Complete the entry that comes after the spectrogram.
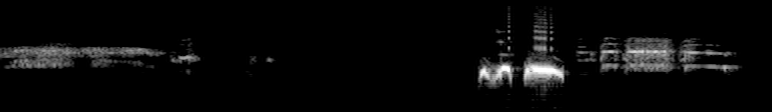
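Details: Spotted dove of the thổ sấm style gives a single low phrase: a wavering short coo, then a longer mellow note. Soft chirping from other birds comes before and after it.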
